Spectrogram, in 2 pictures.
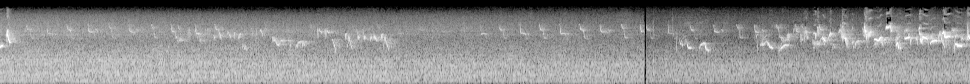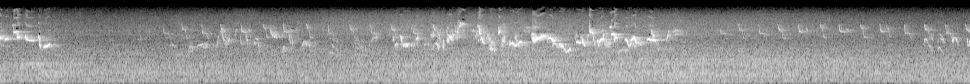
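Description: Wild birds singing: a steady scatter of high, short chirps, with two louder bursts of rapid, tumbling song, one about ten seconds in and another about twenty seconds in.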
